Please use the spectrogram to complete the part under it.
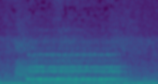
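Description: A telephone rings once with a single sustained electronic tone lasting about a second over a low background hum, no talking.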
